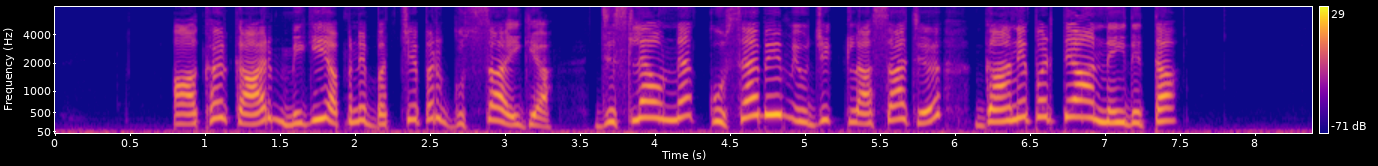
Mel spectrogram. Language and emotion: Dogri, angry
